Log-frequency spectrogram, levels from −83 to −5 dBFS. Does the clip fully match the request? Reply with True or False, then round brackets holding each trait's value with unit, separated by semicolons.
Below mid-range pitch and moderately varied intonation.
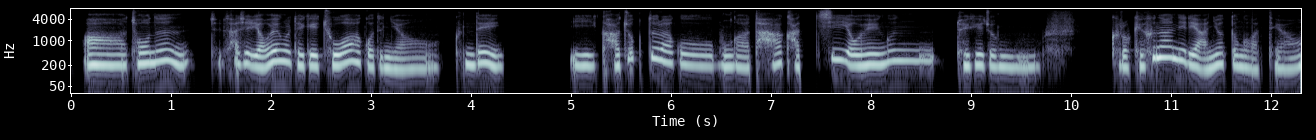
False (200 Hz; 4.1 semitones)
